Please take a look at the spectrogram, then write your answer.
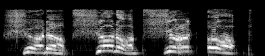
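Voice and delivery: high, frantic repeated shouting; incensed, out-of-control yell; enraged shout. A narrator's reading. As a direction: explode in rage, each command pitched high. Incensed man strangling her.

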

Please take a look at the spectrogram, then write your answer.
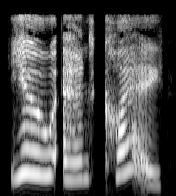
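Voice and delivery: high, drawn-out sharp retort. A narrator's reading. Kate answers Rory's question about Clay, sharply. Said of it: "she said sharply".

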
